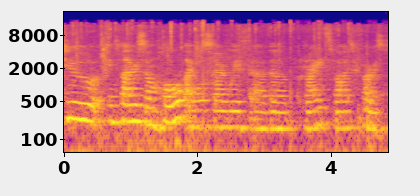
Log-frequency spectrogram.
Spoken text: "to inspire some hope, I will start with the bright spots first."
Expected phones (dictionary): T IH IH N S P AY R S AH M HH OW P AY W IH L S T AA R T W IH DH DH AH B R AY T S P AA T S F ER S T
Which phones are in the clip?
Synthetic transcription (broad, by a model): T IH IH N S P AY R S AH M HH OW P AY W IH L S T AA R T W IH DH DH AH R AY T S AA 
